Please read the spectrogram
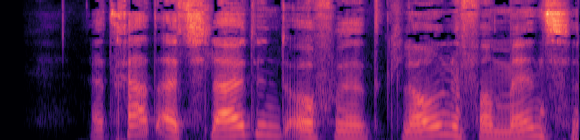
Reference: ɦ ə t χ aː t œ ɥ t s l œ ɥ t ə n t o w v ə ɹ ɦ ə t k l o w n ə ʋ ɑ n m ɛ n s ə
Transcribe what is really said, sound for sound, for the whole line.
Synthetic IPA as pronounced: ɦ ə t χ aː t œ ɥ t s l œ ɥ t ə n t o w v ə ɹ ɦ ə t k l o w n ə v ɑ n m ɛ n s ə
